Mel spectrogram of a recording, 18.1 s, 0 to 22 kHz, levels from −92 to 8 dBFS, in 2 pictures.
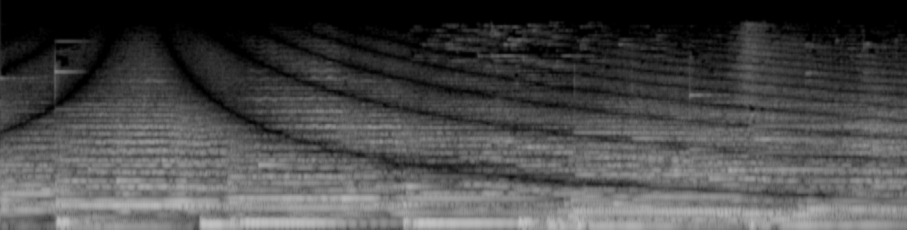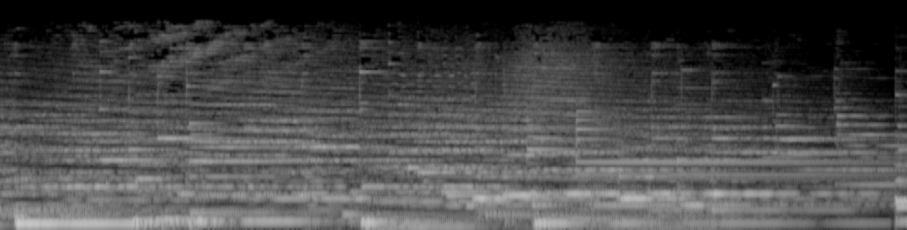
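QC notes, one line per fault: Throughout, channels drifting apart: the two channels run on separate clocks that disagree by roughly 150 parts per million, so the delay between them slides steadily to around 3 ms by the end. When summed to mono, comb notches sweep slowly through the spectrum, producing a slow flanging.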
